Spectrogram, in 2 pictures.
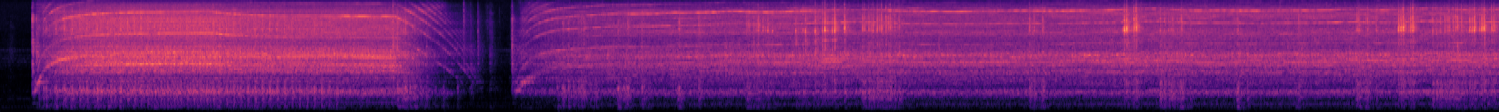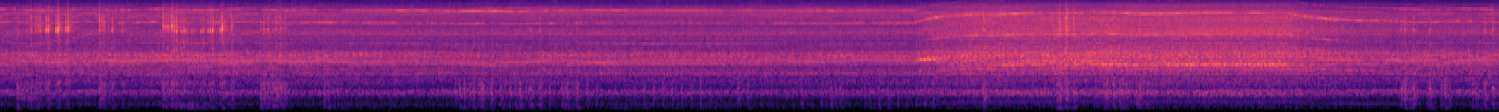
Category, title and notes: Sound effects > Objects / House appliances
A hand mixer recorded on a phone.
